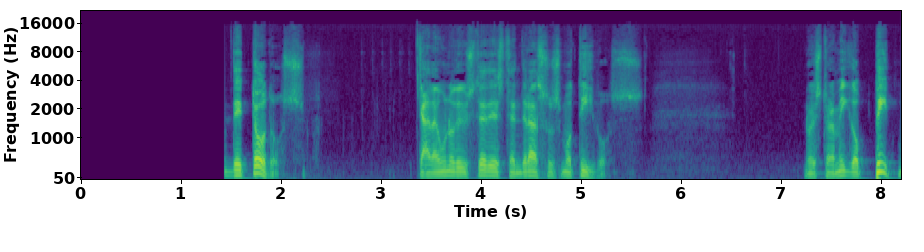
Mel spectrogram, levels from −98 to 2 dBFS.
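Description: The clip is speech with a cut-off start. It is digital silence from 0 to 1.44 s. At 1.44 s the speech enters abruptly, mid-sound, with no natural attack or fade-in. The recording or stream began late, so the opening was lost.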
